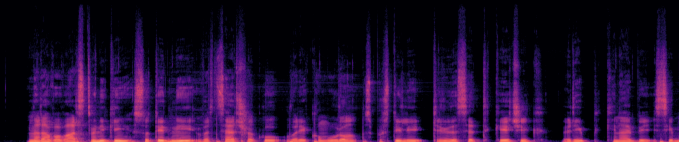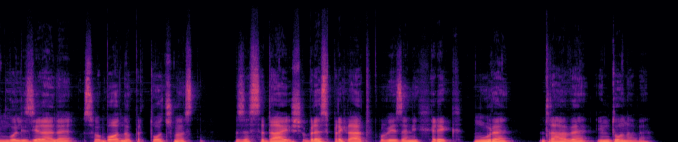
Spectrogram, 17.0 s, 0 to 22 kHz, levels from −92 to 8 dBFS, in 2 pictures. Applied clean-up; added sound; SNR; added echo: neural mask model DeepFilterNet 3.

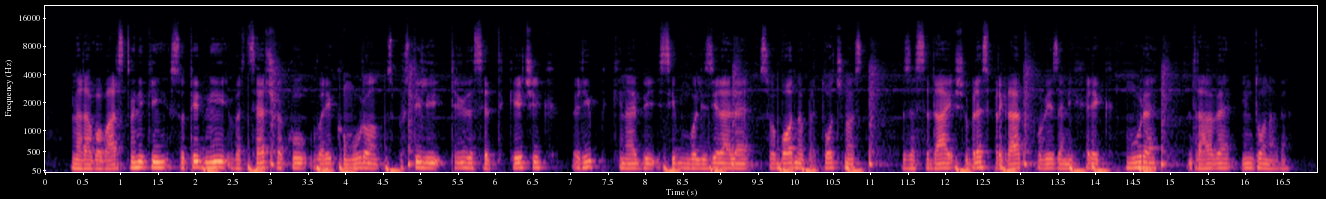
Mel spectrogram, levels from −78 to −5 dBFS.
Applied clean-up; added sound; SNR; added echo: none; Drum kit; 5 dB; none.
